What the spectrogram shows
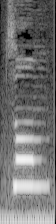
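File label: "zong", Mandarin Chinese syllable, neutral tone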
